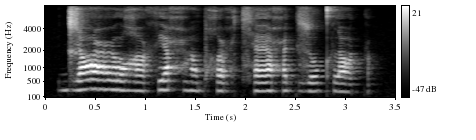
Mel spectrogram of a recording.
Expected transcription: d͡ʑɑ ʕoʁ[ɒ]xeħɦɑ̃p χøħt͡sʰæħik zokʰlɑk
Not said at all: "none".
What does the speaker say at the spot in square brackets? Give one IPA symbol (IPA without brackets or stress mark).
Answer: ɑ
